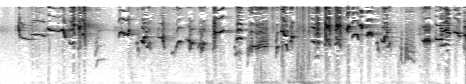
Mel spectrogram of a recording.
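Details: Oriental magpie-robin, poci type, in lively ngobra song packed with varied phrases: dense bursts of sharp whistles, trills and scratchy notes in quick succession with only one short pause, a soft low rumble in the background.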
